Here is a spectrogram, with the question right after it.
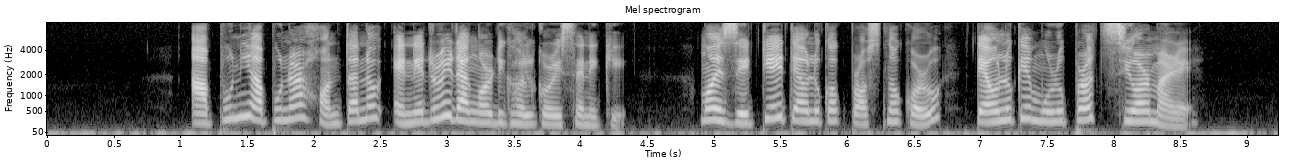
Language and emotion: Assamese, angry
